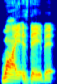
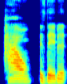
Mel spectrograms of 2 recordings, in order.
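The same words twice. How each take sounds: First: WHY punched at the front, falling away after; stress on WHY. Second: HOW drawn out slowly, the rest following after; slow, pointed question weighted on HOW; stress on HOW. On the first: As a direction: hit the word "why", then let "is Daebit" fall. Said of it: "You may people ask". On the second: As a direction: stretch and lean on the word "how". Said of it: "does everyone ever really ask". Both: Acted.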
